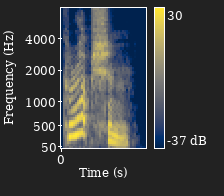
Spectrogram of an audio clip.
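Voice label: "corruption", British English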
